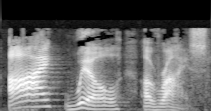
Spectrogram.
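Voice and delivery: very slow, drawn-out declaration; solemn resolve. Acted. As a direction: lay out each word with weight. Quoting prodigal's resolve.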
